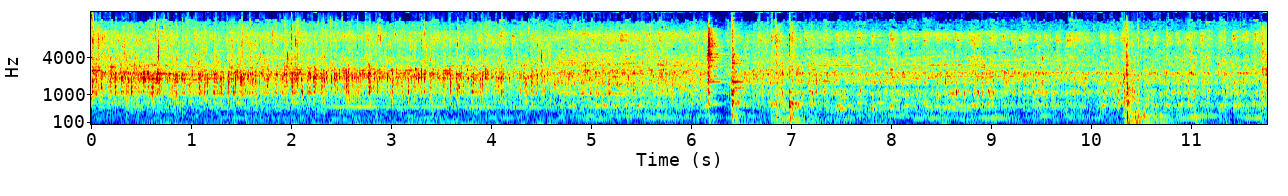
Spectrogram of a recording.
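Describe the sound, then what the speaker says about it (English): Pieces of chicken, Senegalese style, bubble and sizzle in oil in a pot with a steady roar, broken by a few sharp clatters and bumps as they are moved about. "then we start frying"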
